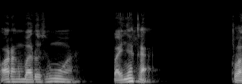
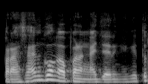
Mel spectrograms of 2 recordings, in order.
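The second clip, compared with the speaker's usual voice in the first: ordinary delivery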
